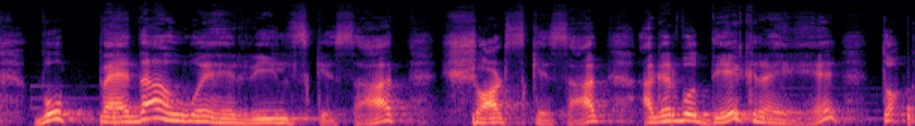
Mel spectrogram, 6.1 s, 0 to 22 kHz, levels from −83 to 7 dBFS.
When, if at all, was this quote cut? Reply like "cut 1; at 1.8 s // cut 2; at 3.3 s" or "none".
none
